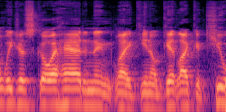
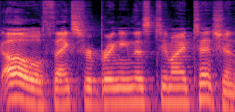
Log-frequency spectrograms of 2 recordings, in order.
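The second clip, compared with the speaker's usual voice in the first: sarcastic, much higher; 3 semitones higher than usual. Giving an example of a sarcastic remark while talking about videos, sarcastic remark. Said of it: "rephrase a sarcastic".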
